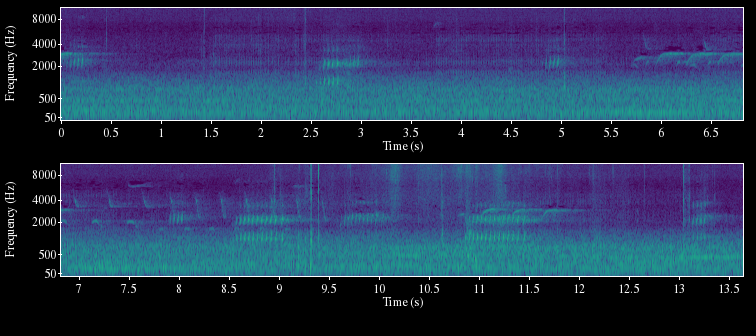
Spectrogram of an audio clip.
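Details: Several gray tree frogs calling from up in forest trees, about eight counted; short trilled bursts repeat irregularly over a constant loud background hiss, with speech nearby.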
